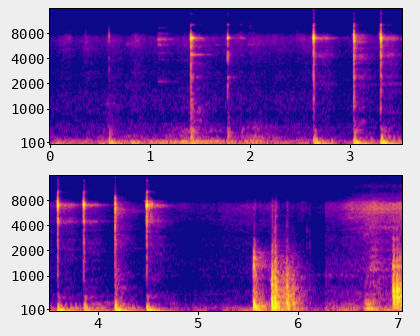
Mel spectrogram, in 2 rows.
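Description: Hammer blows on a steel punch, driving roll pins out of the pinion shafts in a Farmall 300 torque amplifier planet carrier: a couple of sharp metallic taps, then a quick run of seven evenly spaced ringing strikes. Near the end a dog barks twice.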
